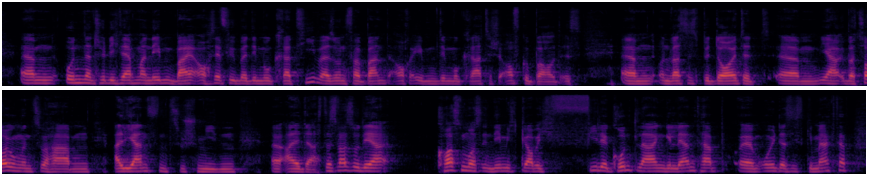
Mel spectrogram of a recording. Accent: Bavaria, Germany; dort, wo ich geboren bin, in äh, Bayern

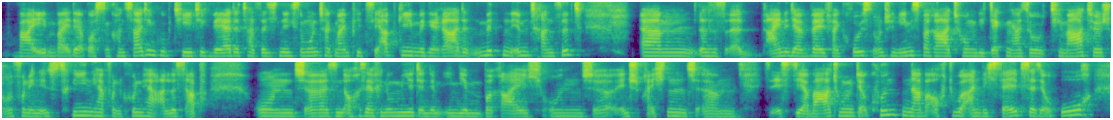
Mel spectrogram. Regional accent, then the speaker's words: Schwetzingen, Baden-Württemberg, Germany; wir kommen ja wirklich beide aus Schwetzingen, aus der gleichen Stadt

